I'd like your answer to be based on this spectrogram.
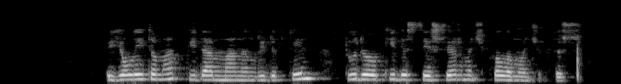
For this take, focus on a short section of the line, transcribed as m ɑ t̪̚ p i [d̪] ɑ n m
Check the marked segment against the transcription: correct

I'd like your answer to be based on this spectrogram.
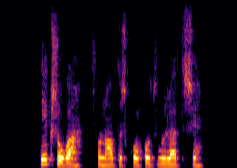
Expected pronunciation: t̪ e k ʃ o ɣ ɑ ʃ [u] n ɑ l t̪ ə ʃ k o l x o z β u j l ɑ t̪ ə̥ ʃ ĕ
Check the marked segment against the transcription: incorrect: o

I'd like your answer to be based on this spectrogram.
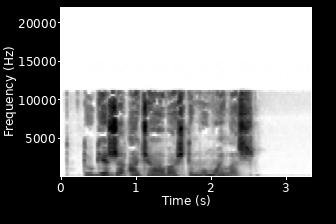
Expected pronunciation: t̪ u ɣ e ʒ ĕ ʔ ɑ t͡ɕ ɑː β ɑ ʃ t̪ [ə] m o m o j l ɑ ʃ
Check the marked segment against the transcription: correct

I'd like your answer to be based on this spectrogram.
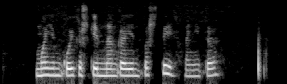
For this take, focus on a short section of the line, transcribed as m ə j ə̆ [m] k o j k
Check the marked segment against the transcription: correct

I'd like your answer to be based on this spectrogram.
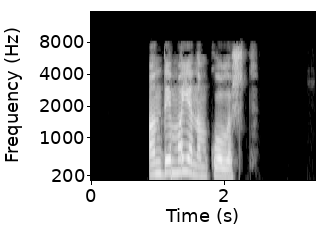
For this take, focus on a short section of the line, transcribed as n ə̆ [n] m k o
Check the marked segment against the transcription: incorrect: none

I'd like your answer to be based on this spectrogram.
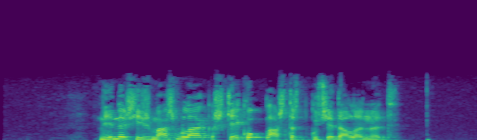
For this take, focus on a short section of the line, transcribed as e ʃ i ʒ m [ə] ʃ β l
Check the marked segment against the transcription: incorrect: ɑ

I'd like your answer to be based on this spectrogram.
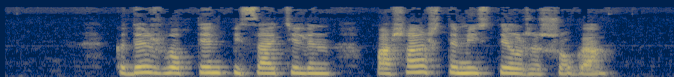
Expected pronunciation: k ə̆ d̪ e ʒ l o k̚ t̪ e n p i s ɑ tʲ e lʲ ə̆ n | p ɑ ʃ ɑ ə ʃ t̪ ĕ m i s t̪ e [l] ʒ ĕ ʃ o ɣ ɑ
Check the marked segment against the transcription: correct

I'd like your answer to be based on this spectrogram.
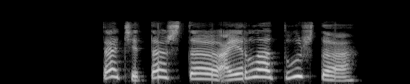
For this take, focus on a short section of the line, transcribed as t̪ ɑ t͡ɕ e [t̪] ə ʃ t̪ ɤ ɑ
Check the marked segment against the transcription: correct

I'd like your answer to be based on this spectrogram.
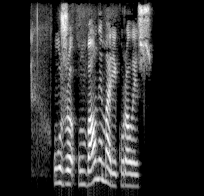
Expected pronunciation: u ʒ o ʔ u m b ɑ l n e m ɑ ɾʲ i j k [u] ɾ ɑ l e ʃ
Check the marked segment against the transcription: correct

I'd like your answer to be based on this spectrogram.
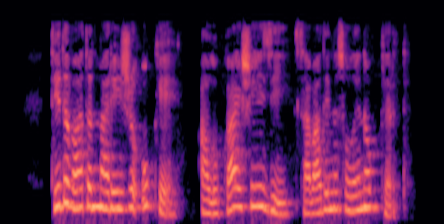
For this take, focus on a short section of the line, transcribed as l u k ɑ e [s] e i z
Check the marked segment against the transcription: incorrect: ʃ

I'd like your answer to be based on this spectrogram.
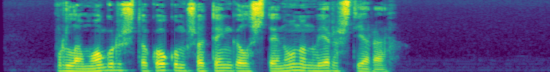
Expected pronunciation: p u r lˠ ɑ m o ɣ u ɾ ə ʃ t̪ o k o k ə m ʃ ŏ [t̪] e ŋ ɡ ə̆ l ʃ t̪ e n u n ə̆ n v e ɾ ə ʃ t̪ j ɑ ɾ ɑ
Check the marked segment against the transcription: correct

